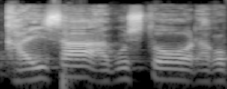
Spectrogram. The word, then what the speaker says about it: 가이사 아구스토: 성경에는 가이사 아구스토라고 번역을 했는데 이것은 일반 세계 역사이나 사회에서는 카이사르 아우구스투스 이렇게 발음을 합니다.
